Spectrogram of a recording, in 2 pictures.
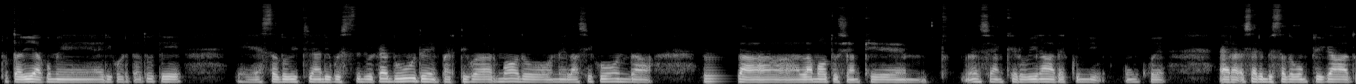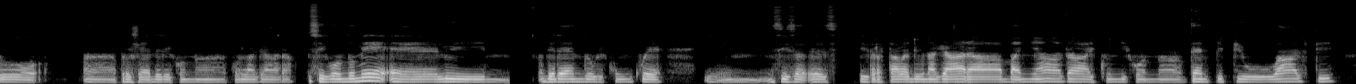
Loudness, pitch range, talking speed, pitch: -20 LUFS, 115-125 Hz, 135 wpm, 120 Hz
